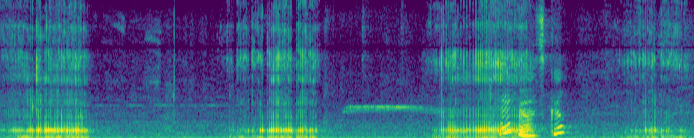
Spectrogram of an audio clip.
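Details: Asleep indoors, a five-month-old Boston Terrier puppy gives three hoarse, rasping snore breaths a few seconds apart. The last one is partly overlapped by soft, coaxing human speech.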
